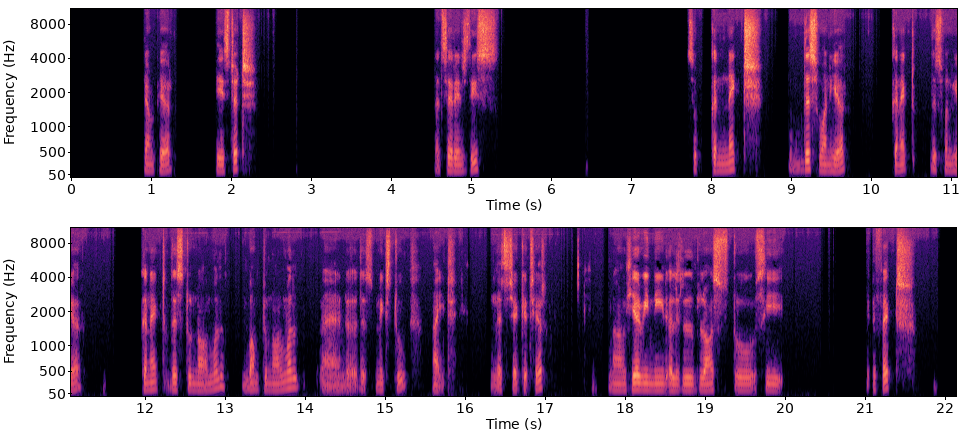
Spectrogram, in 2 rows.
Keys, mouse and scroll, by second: 0.4-3.2 drag, 3.2 ctrl+v, 4.3-9.4 drag, 10.0-15.4 drag, 15.7-16.4 shift+middle drag, 17.4-18.4 scroll up 3, 18.4-19.4 drag, 21.8-22.1 scroll down 6.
